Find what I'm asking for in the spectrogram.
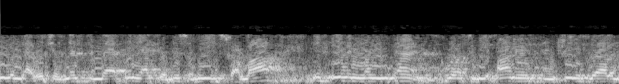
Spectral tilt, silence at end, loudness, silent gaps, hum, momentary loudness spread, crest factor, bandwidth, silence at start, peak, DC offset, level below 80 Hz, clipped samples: -9 dB/octave; 0 s; -9 LUFS; none; none; 3 LU; 6 dB; 4.2 kHz; 0 s; -2 dBFS; under 0.1%; -36 dBFS; under 0.1%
